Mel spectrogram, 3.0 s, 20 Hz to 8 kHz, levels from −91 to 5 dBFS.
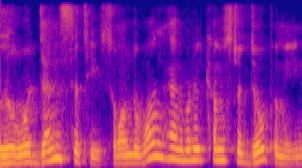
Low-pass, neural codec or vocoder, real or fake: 7.2 kHz; codec, 16 kHz, 4 kbps, FreqCodec, smaller model; fake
